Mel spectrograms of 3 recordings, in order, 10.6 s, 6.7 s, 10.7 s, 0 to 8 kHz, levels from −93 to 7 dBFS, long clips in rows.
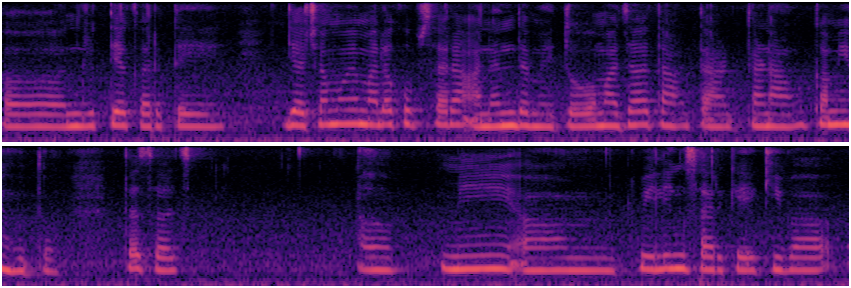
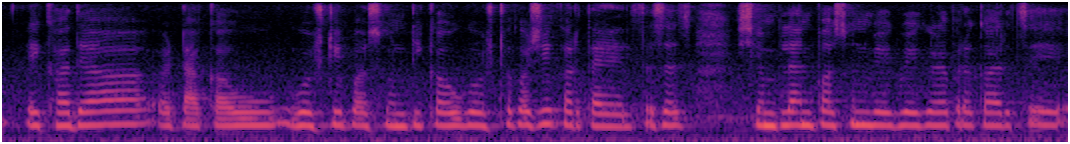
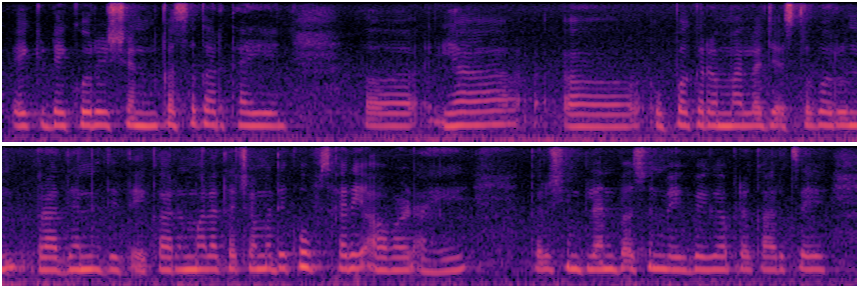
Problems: constant background noise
